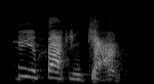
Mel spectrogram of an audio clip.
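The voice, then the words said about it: Exaggerated nasal Australian accent. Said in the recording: “an Australian person ... It's like real nasally.”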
